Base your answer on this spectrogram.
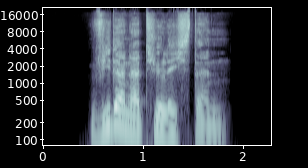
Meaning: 1. superlative degree of widernatürlich 2. inflection of widernatürlich: strong genitive masculine/neuter singular superlative degree
- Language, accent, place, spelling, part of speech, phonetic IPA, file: German, Germany, Berlin, widernatürlichsten, adjective, [ˈviːdɐnaˌtyːɐ̯lɪçstn̩], De-widernatürlichsten.ogg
